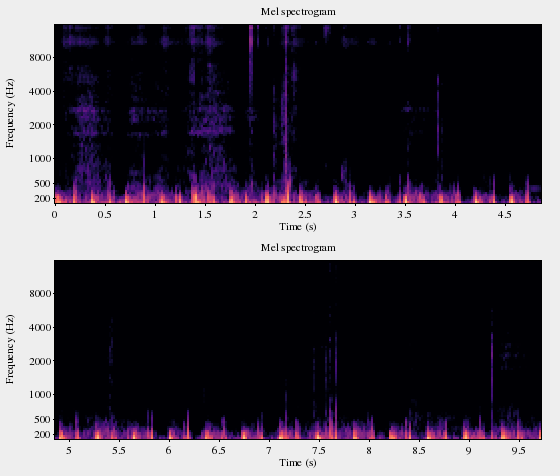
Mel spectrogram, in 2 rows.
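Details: Heartbeat while running, recorded in a bathroom: rapid, regular low thumps at roughly 165 beats a minute after brief rustling; a fast heartbeat during exertion.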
